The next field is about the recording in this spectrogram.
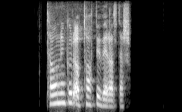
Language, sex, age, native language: Icelandic, other, 40-49, Icelandic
